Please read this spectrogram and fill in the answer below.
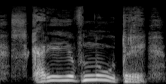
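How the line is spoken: Hobbit's exclamation. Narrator (Russian): воскликнул хоббит

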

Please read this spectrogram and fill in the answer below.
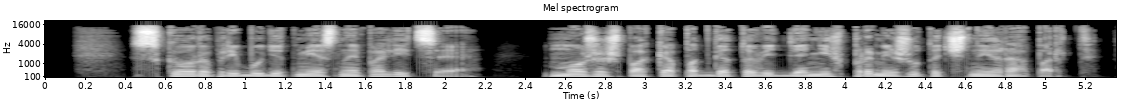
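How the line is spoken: Plain. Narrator (Russian): сказал главный

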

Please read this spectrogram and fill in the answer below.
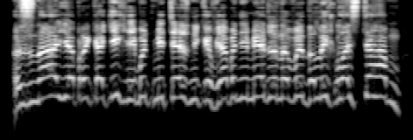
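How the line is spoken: Deafening yell, innkeeper. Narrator (Russian): уже оглушительно заорал трактирщик

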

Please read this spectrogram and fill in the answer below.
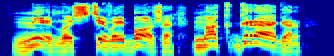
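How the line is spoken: Exclamation. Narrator (Russian): воскликнула мисс Беннет

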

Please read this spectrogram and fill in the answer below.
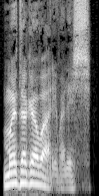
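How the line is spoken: Hoarse rasp. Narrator (Russian): прохрипел он

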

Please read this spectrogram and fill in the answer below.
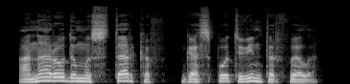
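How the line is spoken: Calm. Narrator (Russian): отвечал Нэт спокойно

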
